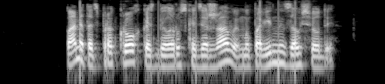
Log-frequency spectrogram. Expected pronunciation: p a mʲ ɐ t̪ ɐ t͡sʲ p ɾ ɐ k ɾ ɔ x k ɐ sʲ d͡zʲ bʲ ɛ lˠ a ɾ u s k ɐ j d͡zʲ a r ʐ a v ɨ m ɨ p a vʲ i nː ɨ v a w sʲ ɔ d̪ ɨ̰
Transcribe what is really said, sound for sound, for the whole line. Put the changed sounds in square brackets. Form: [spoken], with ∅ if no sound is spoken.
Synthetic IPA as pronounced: p a mʲ ɐ t̪ ɐ t͡sʲ p ɾ ɐ k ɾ ɔ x k ɐ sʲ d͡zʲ bʲ ɛ lˠ a ɾ u s k ɐ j d͡zʲ a r ʐ a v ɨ m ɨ p a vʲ i nː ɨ [z] a w sʲ ɔ d̪ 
